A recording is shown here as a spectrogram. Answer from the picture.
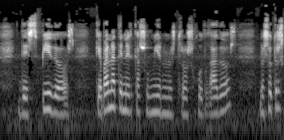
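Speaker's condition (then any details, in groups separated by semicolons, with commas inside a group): No condition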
